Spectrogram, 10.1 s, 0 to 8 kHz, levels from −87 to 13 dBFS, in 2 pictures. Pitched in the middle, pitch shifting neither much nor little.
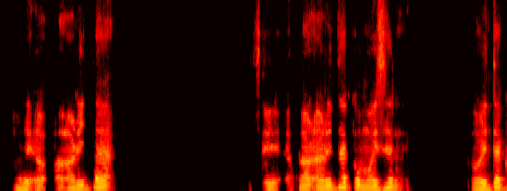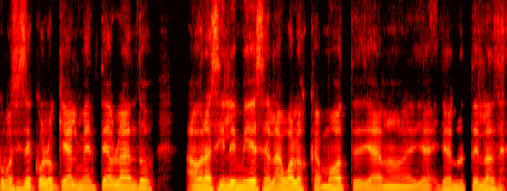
Yes: medium, 145 Hz; average, 3.0 semitones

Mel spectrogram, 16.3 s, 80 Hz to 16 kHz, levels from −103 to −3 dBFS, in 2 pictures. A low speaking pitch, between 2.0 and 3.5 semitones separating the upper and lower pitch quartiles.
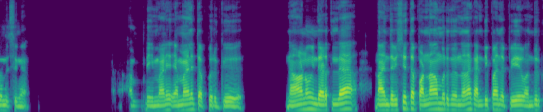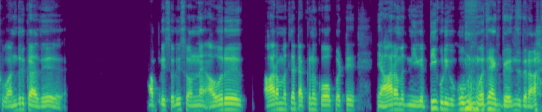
Yes: low, 130 Hz; average, 2.8 semitones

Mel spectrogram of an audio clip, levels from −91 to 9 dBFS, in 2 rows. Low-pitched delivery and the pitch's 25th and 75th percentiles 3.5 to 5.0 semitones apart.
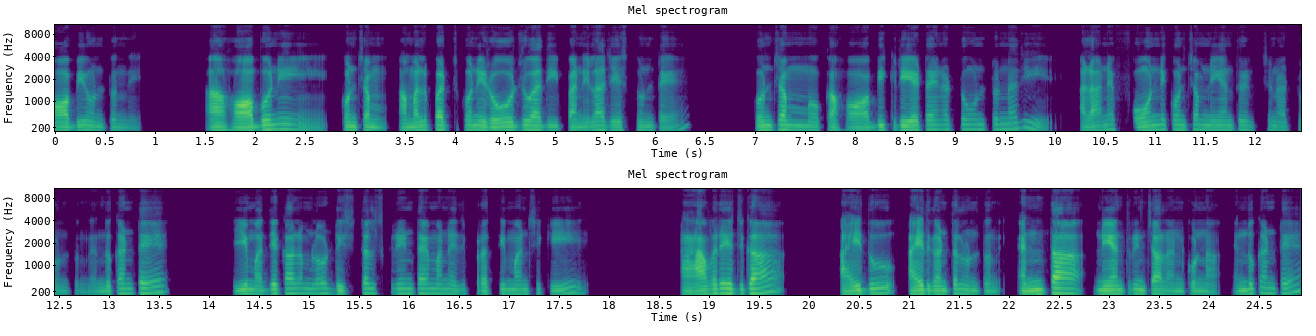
No: low, 130 Hz; average, 3.0 semitones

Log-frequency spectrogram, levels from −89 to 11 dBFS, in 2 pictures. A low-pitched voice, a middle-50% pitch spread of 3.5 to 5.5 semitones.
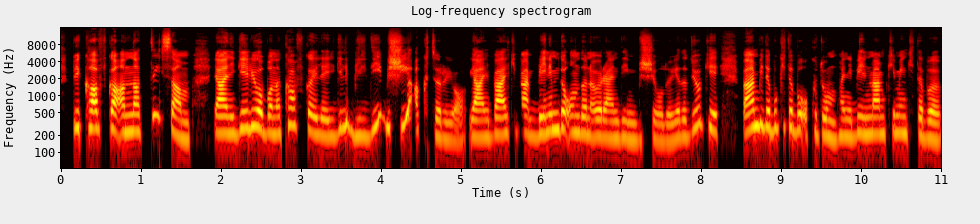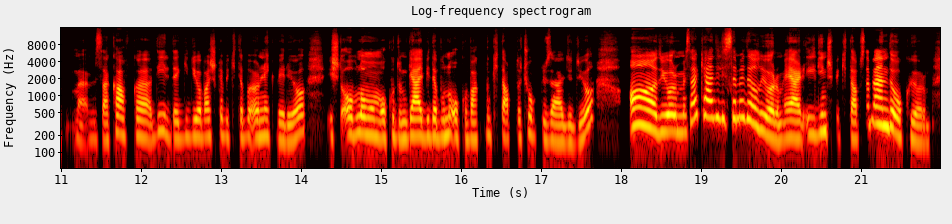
No: high, 200 Hz; average, 4.8 semitones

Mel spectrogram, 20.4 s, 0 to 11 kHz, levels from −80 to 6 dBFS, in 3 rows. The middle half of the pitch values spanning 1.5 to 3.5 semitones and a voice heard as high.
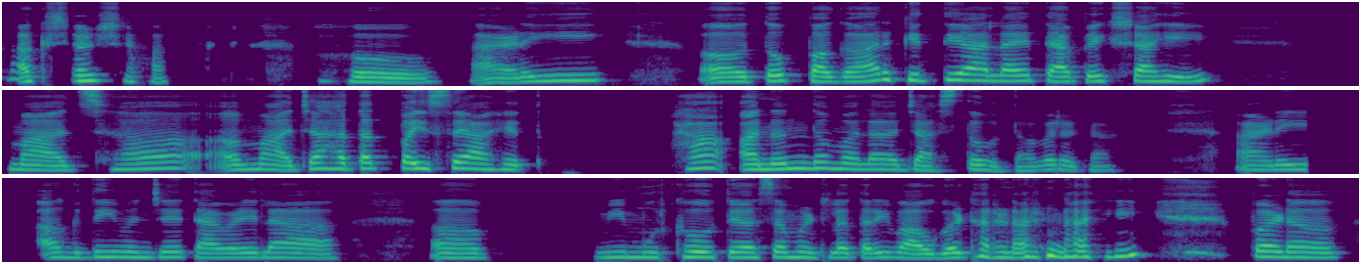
Yes: average, 2.7 semitones; high, 200 Hz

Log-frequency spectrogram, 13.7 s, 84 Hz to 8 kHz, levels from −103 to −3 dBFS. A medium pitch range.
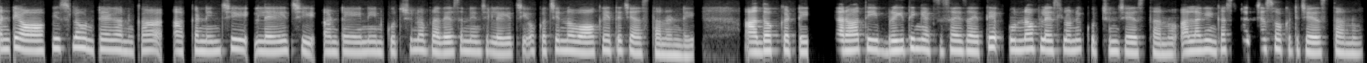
No: narrow, 2.3 semitones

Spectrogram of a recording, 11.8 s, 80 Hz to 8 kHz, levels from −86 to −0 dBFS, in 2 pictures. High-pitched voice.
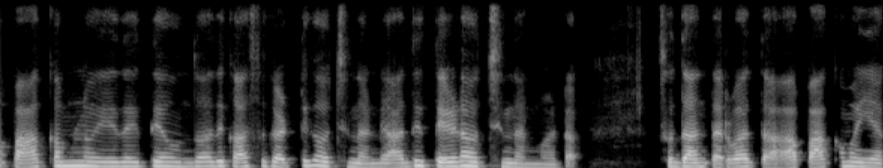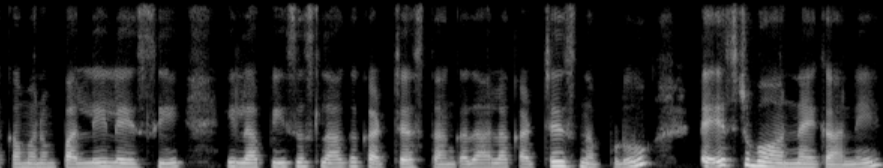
No: medium, 180 Hz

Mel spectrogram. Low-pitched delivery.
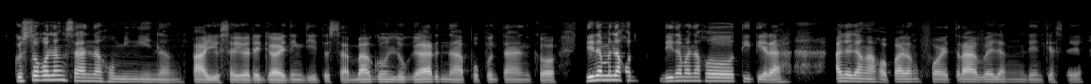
Yes: low, 120 Hz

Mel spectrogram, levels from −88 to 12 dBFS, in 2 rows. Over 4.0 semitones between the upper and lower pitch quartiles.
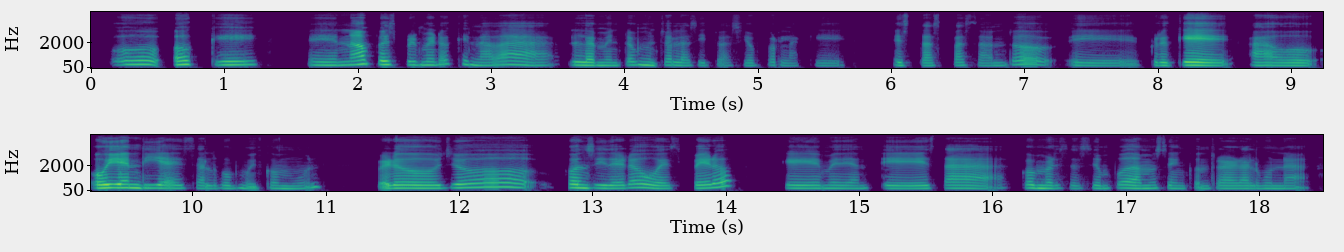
No: average, 2.7 semitones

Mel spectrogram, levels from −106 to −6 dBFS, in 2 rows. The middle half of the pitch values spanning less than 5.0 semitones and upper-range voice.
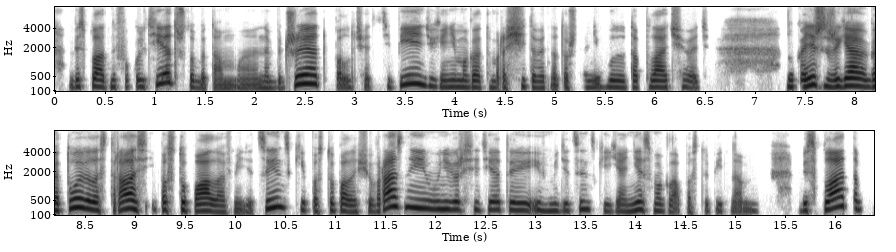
Yes: average, 3.9 semitones; high, 200 Hz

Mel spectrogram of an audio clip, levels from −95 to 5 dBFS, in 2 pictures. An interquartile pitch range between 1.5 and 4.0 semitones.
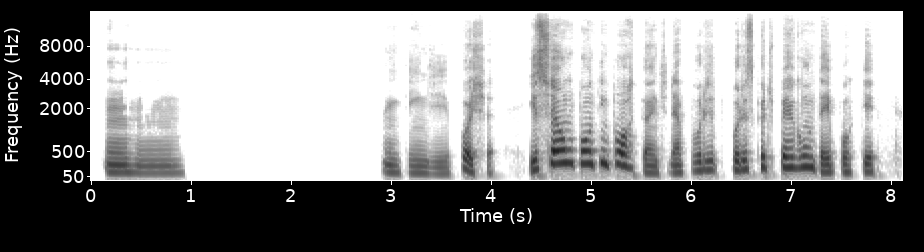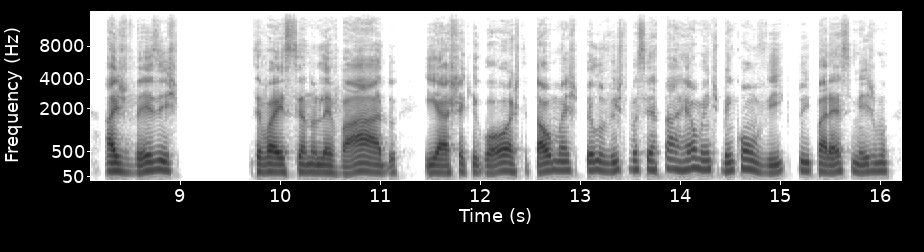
No: average, 4.8 semitones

